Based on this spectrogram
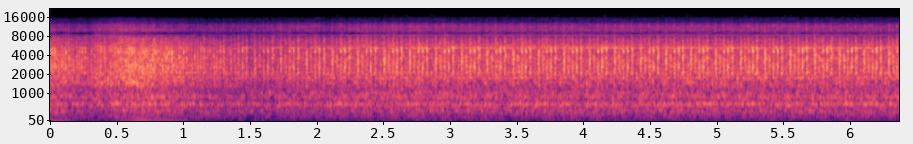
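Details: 1973 Jeep CJ5, sat 16 years, running on bypass electric fuel pump: steady busy idle, quick light tapping over a raspy note, no stumbles; sounds like a little tractor motor, oil pressure reached 40.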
